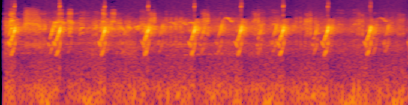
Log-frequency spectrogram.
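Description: Spotted Crake giving sharp, upward-whipping 'hwit' notes, repeated rapidly at under a second apart, over a steady high hiss.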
